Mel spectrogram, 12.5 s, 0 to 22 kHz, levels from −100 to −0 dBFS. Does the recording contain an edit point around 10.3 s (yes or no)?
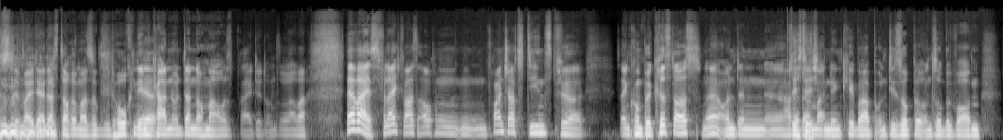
yes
